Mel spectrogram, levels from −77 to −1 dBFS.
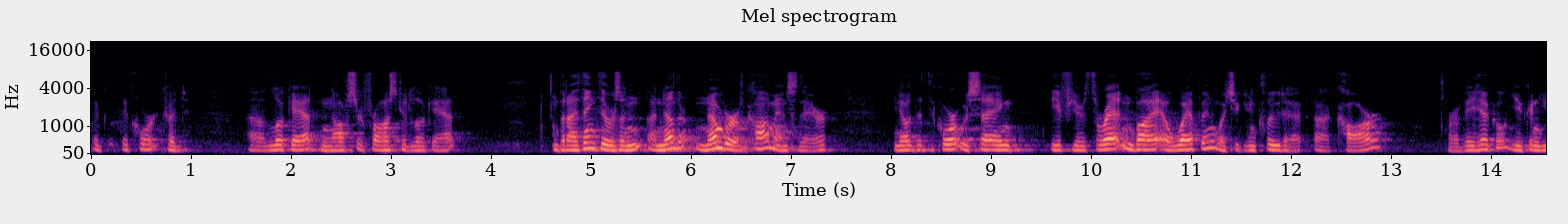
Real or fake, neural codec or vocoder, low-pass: real; none; 7.2 kHz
